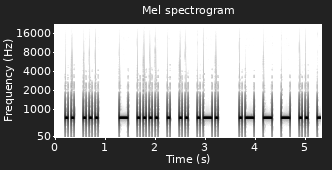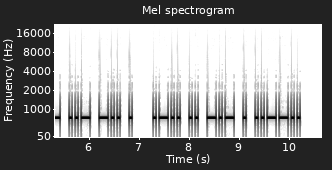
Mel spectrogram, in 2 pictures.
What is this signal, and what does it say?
Morse code, heard as a keyed tone, about 20 wpm, 700 Hz. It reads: IS THEIR ATTITUDE LIKE?
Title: Sentences from Top 1300 Words 20wpm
